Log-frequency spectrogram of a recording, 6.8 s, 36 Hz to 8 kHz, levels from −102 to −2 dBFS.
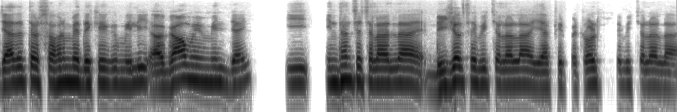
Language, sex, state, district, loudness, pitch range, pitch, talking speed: Bhojpuri, male, Bihar, Saran, -17 LUFS, 140-155 Hz, 145 Hz, 250 wpm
